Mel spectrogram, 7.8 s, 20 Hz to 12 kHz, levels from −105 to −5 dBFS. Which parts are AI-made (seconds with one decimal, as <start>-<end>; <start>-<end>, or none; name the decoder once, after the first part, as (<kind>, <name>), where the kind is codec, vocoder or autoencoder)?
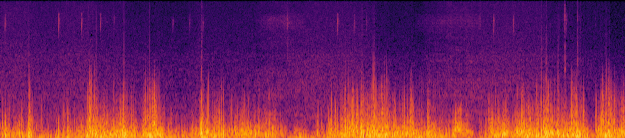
3.2-3.8 (codec, SNAC); 5.2-6.0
